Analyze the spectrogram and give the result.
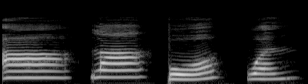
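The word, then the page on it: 阿拉伯文: a1la1bo2wen2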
